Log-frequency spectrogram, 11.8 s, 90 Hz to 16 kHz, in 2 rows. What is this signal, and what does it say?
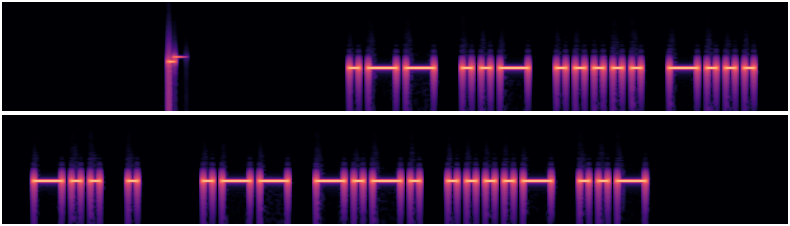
Morse code, heard as a keyed tone, about 17 wpm, 700 Hz. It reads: WU5B DE WC4U
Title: USA Callsign DE Callsign - 4 Characters - 17wpm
